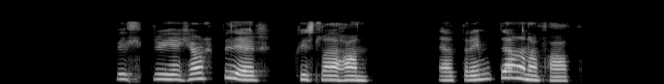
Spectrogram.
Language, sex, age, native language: Icelandic, female, 13, Icelandic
